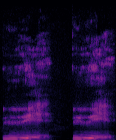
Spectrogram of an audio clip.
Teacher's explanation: these two sounds, u and e, have to merge together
